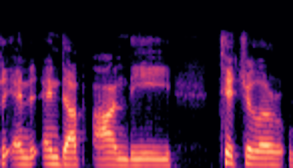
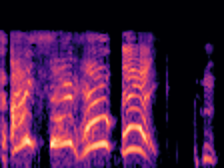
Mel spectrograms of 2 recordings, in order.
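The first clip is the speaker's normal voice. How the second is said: commanding shout; slower than usual. Retold or imitated. Jessica yelling at Droopy, commanding shout. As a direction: shout the repeat, out of patience. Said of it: "that deep, commanding voice".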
